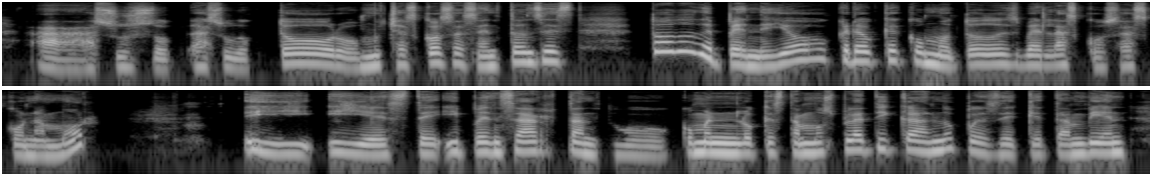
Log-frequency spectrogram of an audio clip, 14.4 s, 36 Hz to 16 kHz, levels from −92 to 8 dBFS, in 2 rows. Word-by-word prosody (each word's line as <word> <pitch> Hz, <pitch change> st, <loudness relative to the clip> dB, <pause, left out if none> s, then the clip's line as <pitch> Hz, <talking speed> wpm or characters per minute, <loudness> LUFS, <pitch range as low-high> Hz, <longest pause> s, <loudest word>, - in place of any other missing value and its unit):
a -, -, -2 dB
sus 145 Hz, -2 st, +3 dB
do 130 Hz, -2 st, -7 dB
a -, -, -4 dB
su 145 Hz, -, 0 dB
doctor 185 Hz, +6 st, 0 dB
o 135 Hz, -2 st, -4 dB
muchas 165 Hz, +2 st, +1 dB
cosas. 190 Hz, -4 st, +2 dB
Entonces, 205 Hz, +6 st, +2 dB, 0.5 s
todo 440 Hz, -1 st, +3 dB
depende. 170 Hz, -, +2 dB
Yo 245 Hz, +7 st, -1 dB
creo 220 Hz, -3 st, +1 dB
que 235 Hz, -2 st, -1 dB
como 185 Hz, -9 st, 0 dB
todo, 180 Hz, +3 st, -1 dB
es 175 Hz, -2 st, -6 dB
ver 170 Hz, 0 st, -1 dB
las 170 Hz, 0 st, +2 dB
cosas 150 Hz, +3 st, 0 dB
con 150 Hz, -2 st, -5 dB
amor 145 Hz, -, -4 dB, 0.9 s
y 160 Hz, -5 st, 0 dB
y 170 Hz, -4 st, 0 dB
este 155 Hz, +2 st, 0 dB
y 185 Hz, -, -3 dB
pensar 185 Hz, +2 st, +2 dB
tanto, 145 Hz, -6 st, -4 dB
como 180 Hz, +1 st, +2 dB
en 170 Hz, -1 st, +5 dB
lo 165 Hz, -1 st, -1 dB
que 175 Hz, -, -3 dB
estamos 170 Hz, +1 st, +1 dB
platicando, 210 Hz, 0 st, 0 dB
pues, 185 Hz, -7 st, -5 dB
de 155 Hz, -1 st, -5 dB
que 155 Hz, -, -5 dB
también 170 Hz, +2 st, 0 dB
175 Hz, 165 wpm, -23 LUFS, 155-195 Hz, 0.9 s, en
